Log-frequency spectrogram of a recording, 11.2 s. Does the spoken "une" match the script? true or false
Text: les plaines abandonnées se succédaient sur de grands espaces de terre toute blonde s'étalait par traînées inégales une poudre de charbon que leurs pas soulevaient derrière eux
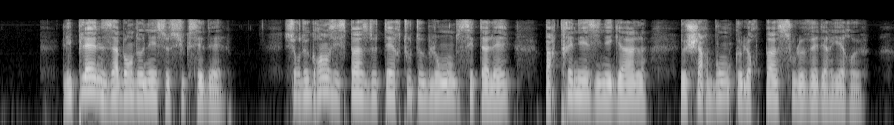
false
